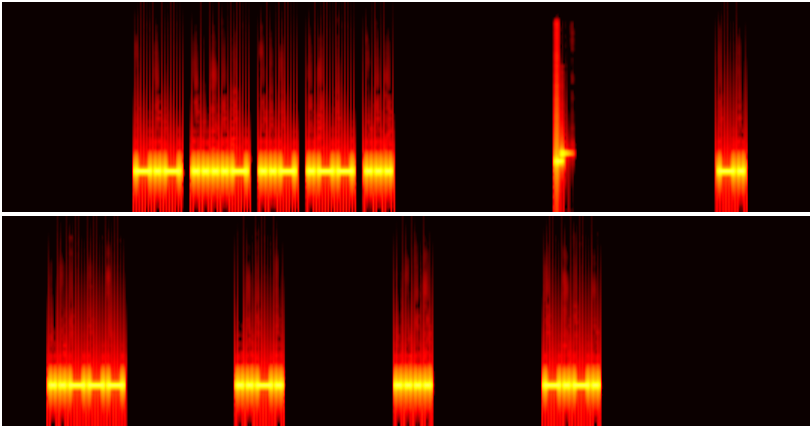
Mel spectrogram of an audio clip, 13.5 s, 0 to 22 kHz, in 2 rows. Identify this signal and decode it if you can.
Morse code, heard as a keyed tone, about 30 wpm, spaced as for 13 wpm, 700 Hz. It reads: K4UWS N2FHC
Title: USA Call Signs - 5 Characters - 8x Character Spacing - 30wpm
